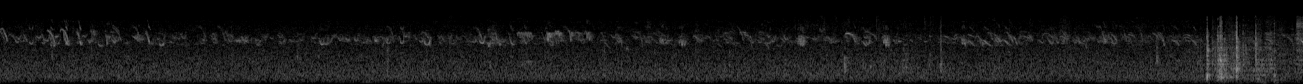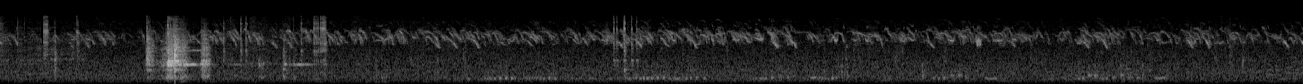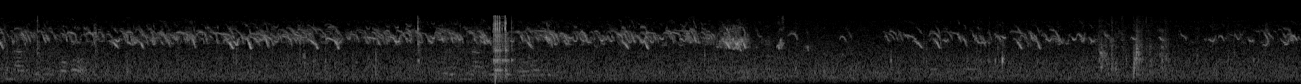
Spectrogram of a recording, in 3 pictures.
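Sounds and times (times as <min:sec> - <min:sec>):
chickens clucking: 0:00.0 - 0:39.0
chicks peeping: 0:00.0 - 0:39.0
wings flapping and scuffling: 0:12.0 - 0:13.9, 0:37.0 - 0:37.9.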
